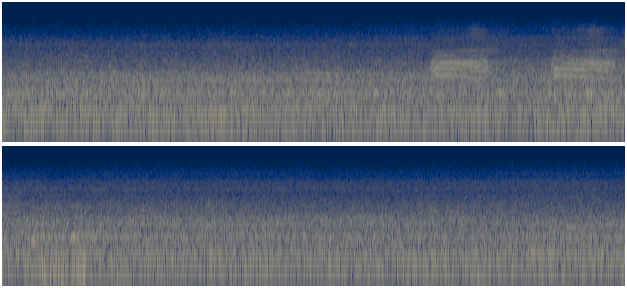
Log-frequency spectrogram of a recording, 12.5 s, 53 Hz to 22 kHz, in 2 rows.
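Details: Hooded crow calling to its friends from a maple tree in Helsinki, Finland, in August 2024: two rasping caws about a second and a half apart mid-recording, surrounded by long quiet stretches of distant traffic hum.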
